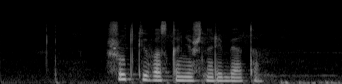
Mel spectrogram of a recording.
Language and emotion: Russian, neutral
